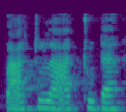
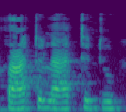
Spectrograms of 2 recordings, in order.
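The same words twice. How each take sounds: First: Gambian Wolof name reply, "tuda" with final a; Gambian accent. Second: Senegalese Wolof name reply, "tudu" with final u; Senegalese accent. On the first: Teacher giving her name as an example, Gambian accent. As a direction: end "tuda" on "ah", Gambian style. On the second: Teacher giving her name as an example, Senegalese accent. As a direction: end "tudu" on "oo", Senegalese style. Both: Shown as a demonstration. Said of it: "Senegalese accent and Gambian accent".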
